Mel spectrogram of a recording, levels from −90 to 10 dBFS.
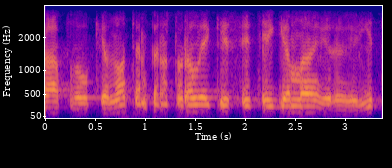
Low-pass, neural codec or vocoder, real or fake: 3.6 kHz; codec, 24 kHz, 6 kbps, HILCodec; fake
